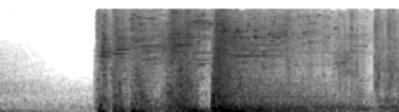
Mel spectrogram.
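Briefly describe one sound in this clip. Glass shatters with a loud crash.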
